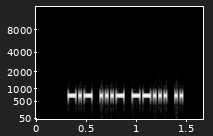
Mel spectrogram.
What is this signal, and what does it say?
Morse code, heard as a keyed tone, about 46 wpm, 700 Hz. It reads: KV7I
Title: USA Call Signs - 3x Character Spacing - 45wpm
